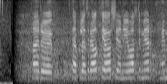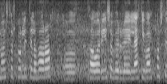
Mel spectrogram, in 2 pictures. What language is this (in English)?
Icelandic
